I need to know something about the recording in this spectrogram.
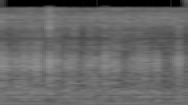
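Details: Steady low motor drone of an electric suction machine (aspirator) switched on for a demonstration, with adjustable vacuum and a filtered collection jar, used to clear airway secretions.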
